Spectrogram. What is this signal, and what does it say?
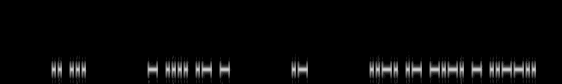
Morse code, heard as a keyed tone, about 40 wpm, 700 Hz. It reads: IS THAT A FACT?
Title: 3x Word-Spacing - Sentences from Top 500 Words - 40wpm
